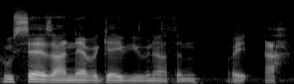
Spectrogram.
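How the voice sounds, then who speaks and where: A man with a deep, smooth, steady voice comments casually at normal speed on a stealth game he's streaming, with no room sound. When he messes up, he swears, bursts out in frustration and laughs at himself.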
